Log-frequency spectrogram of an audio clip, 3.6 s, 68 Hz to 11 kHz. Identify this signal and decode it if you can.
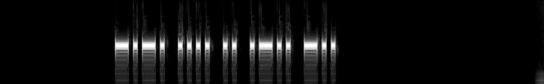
Morse code, heard as a keyed tone, about 40 wpm, 700 Hz. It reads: CHILD
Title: Five Letter Words - 40wpm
